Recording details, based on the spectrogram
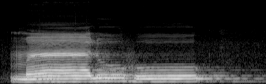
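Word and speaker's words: مَالُهُ: উল্টা পেশের জায়গায় আমরা এক লিফ টানব হু মালুহু মালুহু আমরা এখান থেকে শুরু থেকে বলি মাহু আনহু এ হাটা আমরা নরম করে পড়ব হালকা আওয়াজে বলব আনহু মালুহু মালুহু ও জবর ওয়া মিম আলিফ জবর মা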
